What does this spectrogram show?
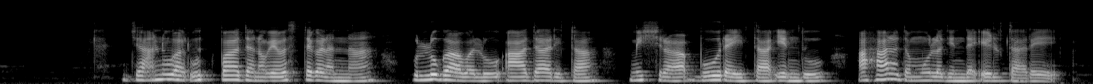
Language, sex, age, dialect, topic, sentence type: Kannada, female, 25-30, Coastal/Dakshin, agriculture, statement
